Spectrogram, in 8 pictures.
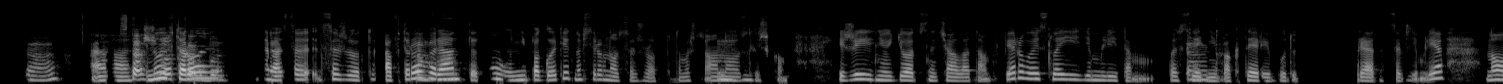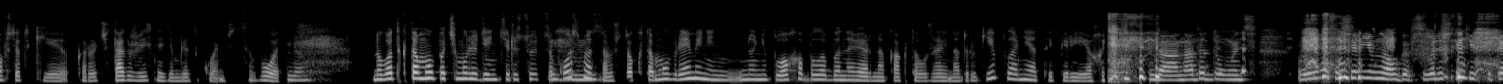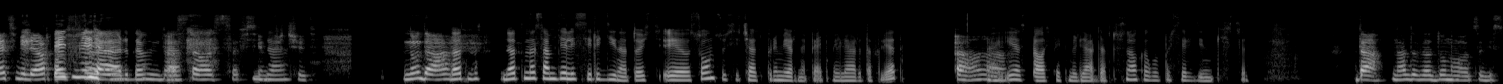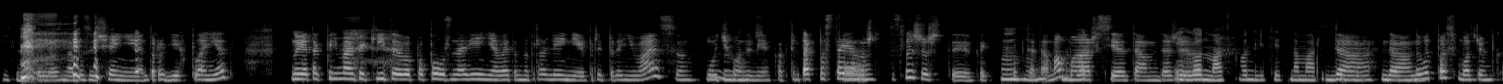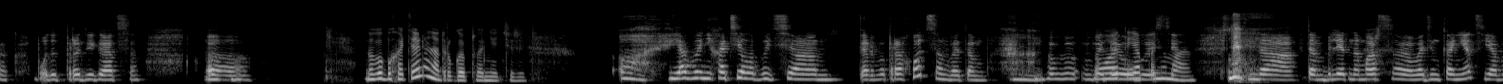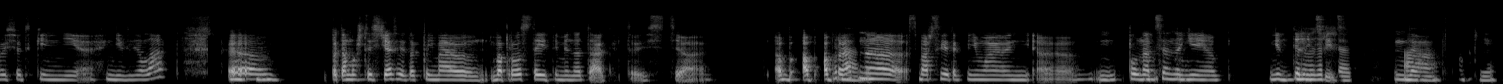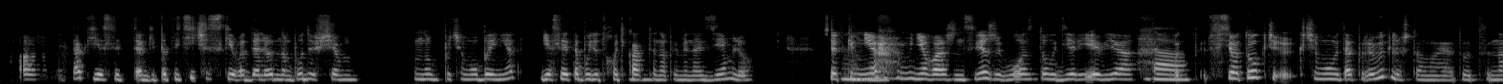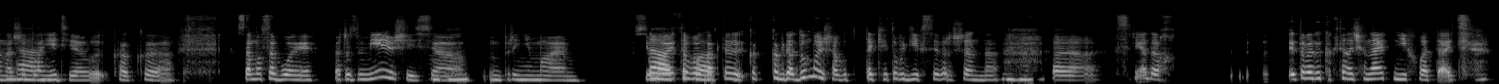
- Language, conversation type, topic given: Russian, unstructured, Почему людей интересуют космос и исследования планет?
- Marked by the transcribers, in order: tapping; laugh; laughing while speaking: "пять миллиардов, да"; other background noise; laugh; exhale; chuckle; chuckle; chuckle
